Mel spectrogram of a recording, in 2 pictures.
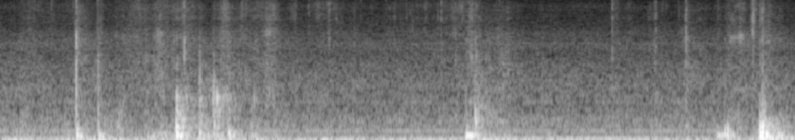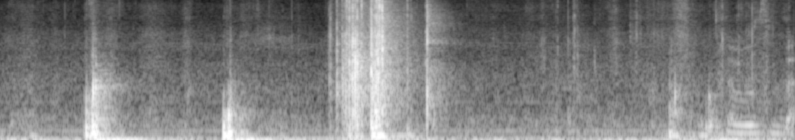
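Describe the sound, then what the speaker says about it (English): Tarot cards shuffled close by in scattered soft riffles and taps, with one louder flurry of shuffling near the end and a faint voice underneath. "Couple more shuffles and I'll get right into it."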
